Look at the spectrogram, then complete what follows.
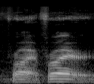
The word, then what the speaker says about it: Freyr: Freuer is the proper way to say his name, apparently. Freuer. Like in Freud, yeah, peace.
